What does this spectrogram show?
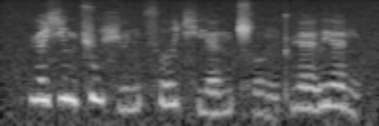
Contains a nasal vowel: no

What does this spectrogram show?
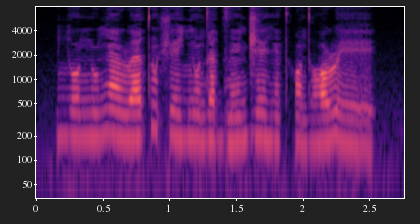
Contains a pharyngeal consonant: no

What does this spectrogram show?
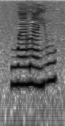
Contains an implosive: no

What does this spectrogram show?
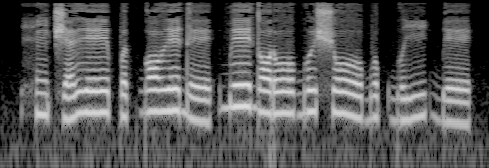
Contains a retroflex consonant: no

